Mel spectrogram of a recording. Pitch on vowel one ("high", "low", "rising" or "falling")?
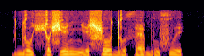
falling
